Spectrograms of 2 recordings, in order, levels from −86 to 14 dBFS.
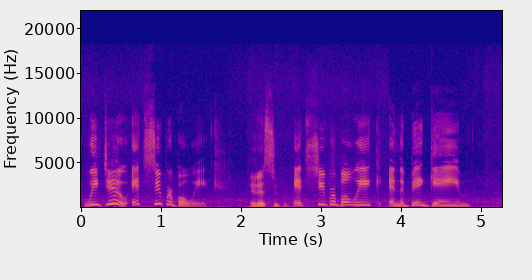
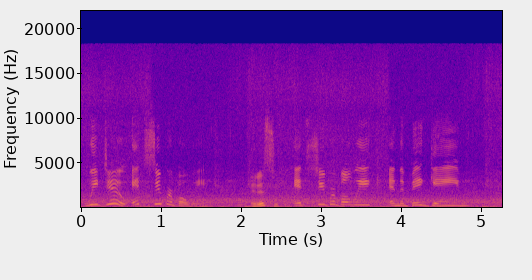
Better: first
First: hiss; faint; throughout; 25 dB below the speech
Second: hiss; loud; throughout; 8 dB below the speech

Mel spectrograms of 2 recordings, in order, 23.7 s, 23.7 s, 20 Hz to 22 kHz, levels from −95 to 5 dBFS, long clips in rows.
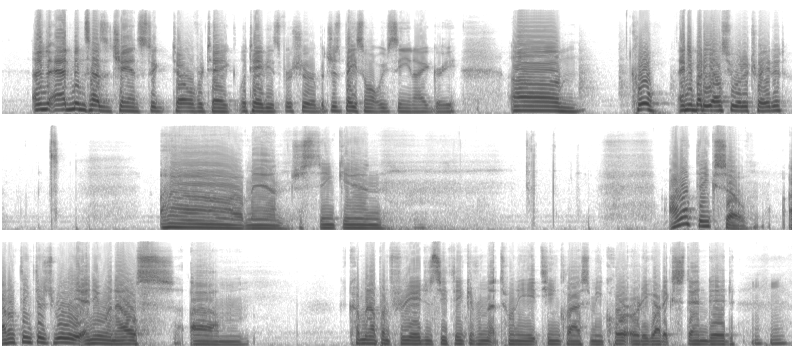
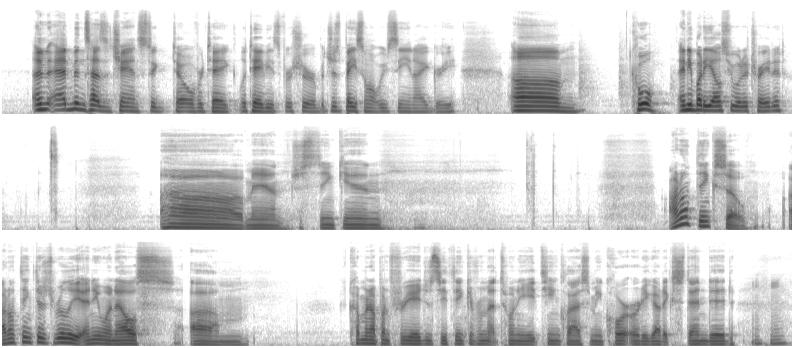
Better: second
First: distortion; heavy; 14% of the sound clipped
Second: none

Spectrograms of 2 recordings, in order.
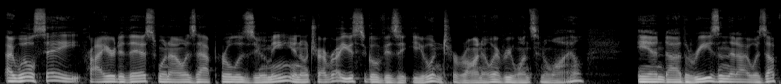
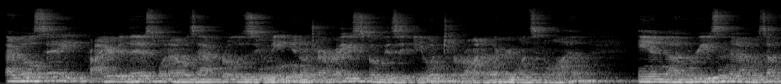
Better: first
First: none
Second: off-mic speech; somewhat distant // room echo; noticeable; dies away in 0.8 s

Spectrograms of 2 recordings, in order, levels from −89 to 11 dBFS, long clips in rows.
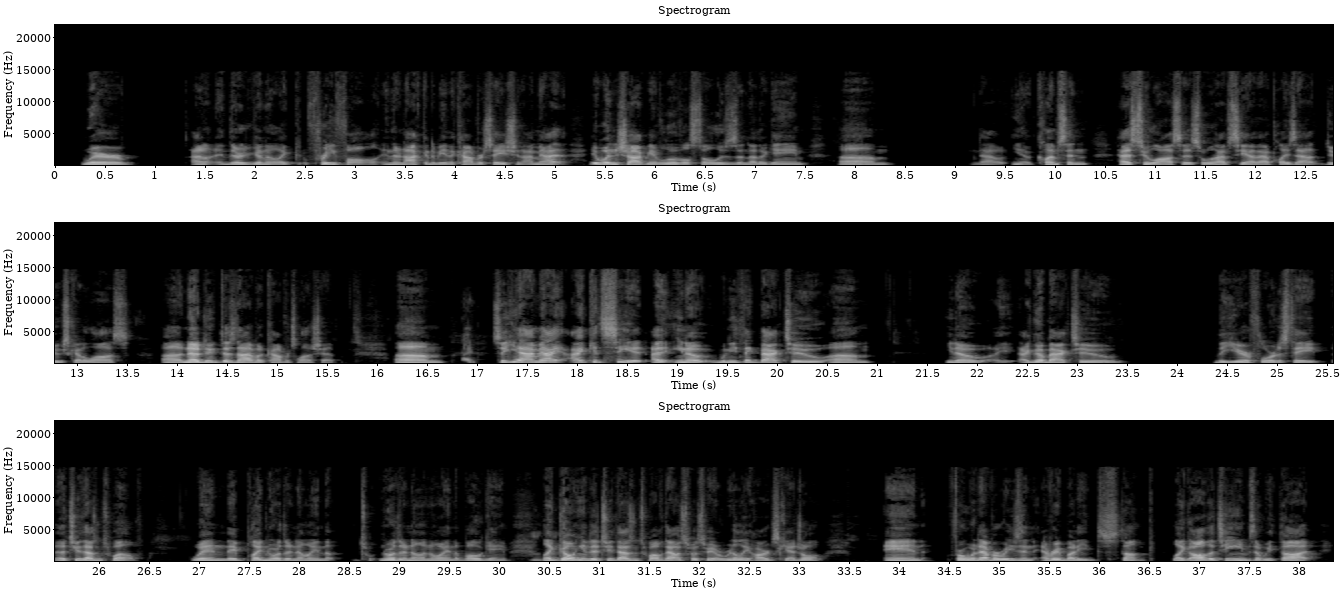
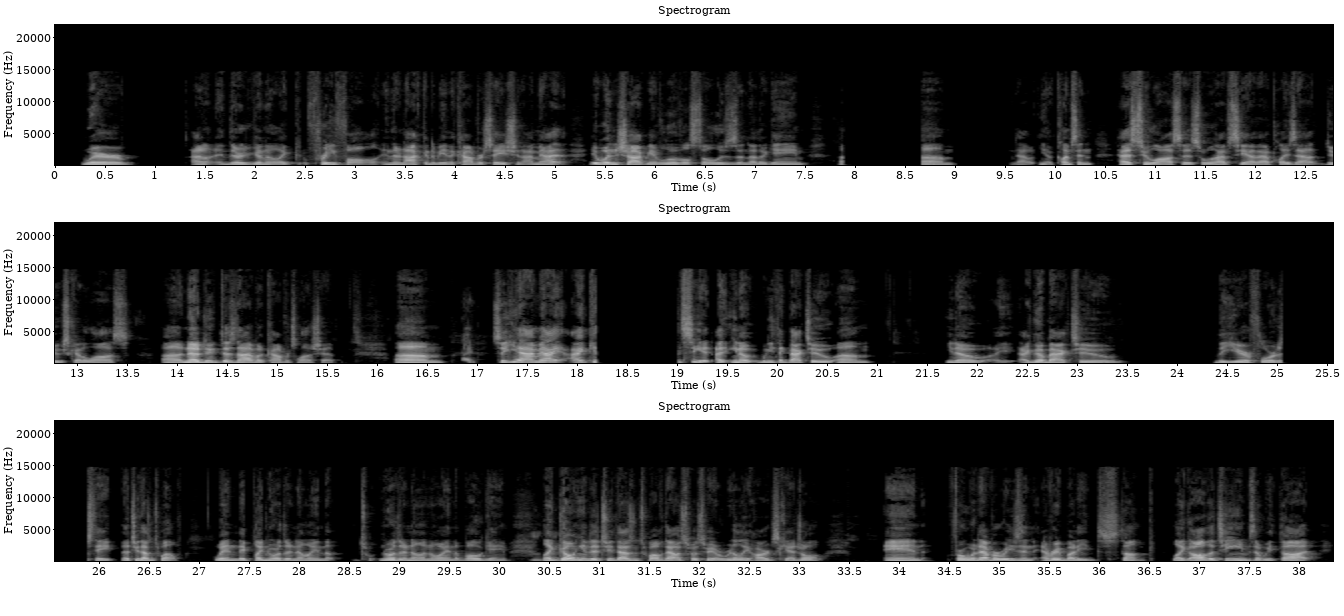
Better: first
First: none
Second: audio freezing; at 8 s for 1 s, at 18 s for 1 s and at 25 s for 1 s

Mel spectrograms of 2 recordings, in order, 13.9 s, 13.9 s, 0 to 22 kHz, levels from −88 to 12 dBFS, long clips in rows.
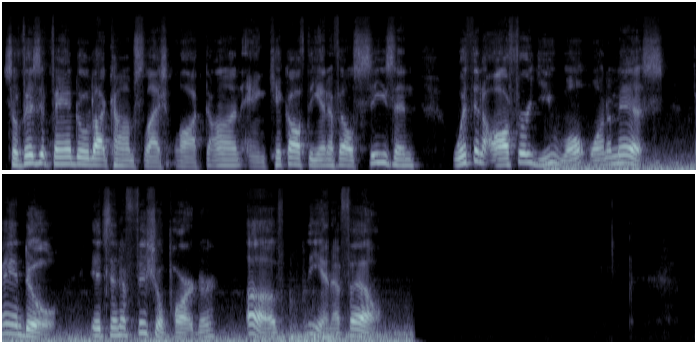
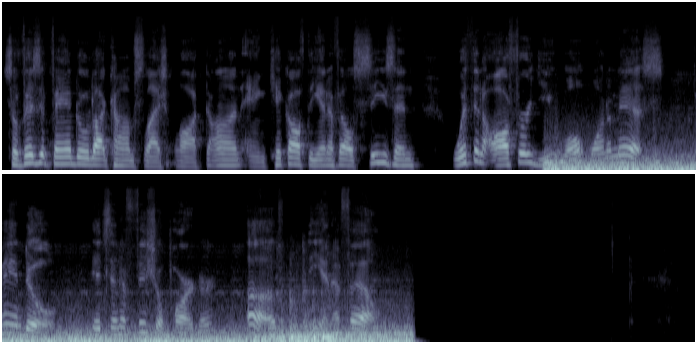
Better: first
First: low rumble; faint; from 5.5 to 11 s; 25 dB below the speech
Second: low rumble; loud; from 5.5 to 11 s; 5 dB below the speech

